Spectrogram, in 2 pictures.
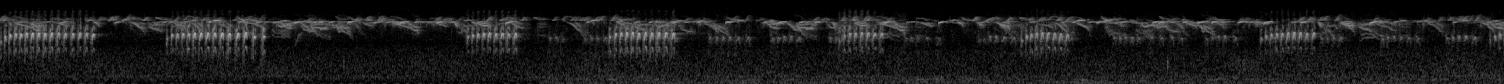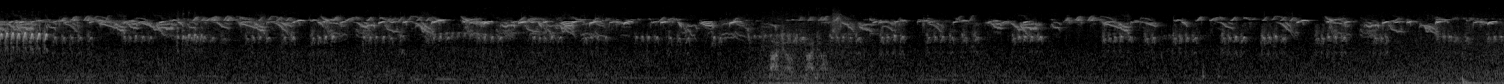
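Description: Small birds chirping rapidly and continuously at a high pitch. Through the first half, a louder call of under a second repeats about every two seconds, then fades out.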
